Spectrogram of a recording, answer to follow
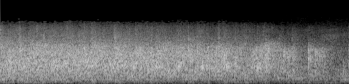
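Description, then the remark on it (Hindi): A crowd claps steadily in dense, sustained applause that stays loud throughout, with a slight dip and thinning toward the end; no one speaks over it. “ये तालियां बजाते हो ठीक है, लेकिन एक दिन तुम्हारी ऐसी स्थिति हो तब तो मजा और आएगा।”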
